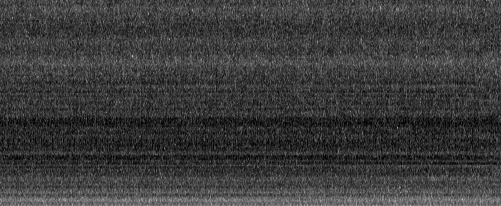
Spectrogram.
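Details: Toyota Camry cold start: cold idle with a light, irregular metallic tapping about four times a second over a busy top end; engine knock on cold start, cause unknown.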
